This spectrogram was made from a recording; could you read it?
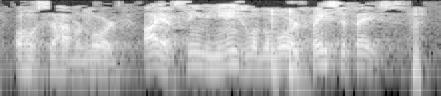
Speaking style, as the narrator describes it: Gideon realized that it was the angel of the Lord, he exclaimed

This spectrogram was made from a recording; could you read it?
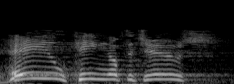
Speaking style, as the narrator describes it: mockingly greet him

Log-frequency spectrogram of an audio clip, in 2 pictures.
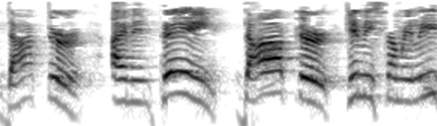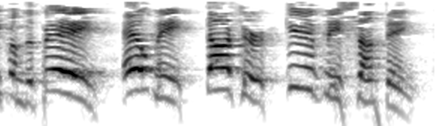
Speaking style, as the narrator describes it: scream

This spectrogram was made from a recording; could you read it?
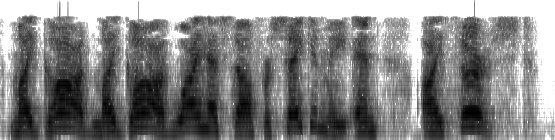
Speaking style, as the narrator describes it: He cried out

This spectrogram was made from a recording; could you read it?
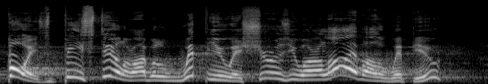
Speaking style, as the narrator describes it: in an irritated voice, he exclaimed

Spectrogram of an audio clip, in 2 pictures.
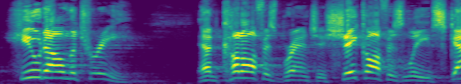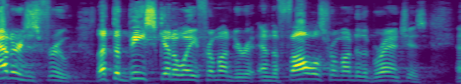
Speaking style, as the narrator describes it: he cried aloud and said

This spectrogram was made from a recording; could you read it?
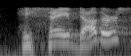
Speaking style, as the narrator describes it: they scoffed

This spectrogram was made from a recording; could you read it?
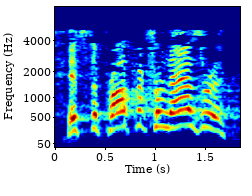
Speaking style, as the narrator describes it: he cried with tears in his eyes

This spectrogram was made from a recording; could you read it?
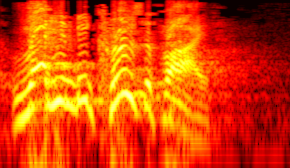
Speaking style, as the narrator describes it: shouted all the more

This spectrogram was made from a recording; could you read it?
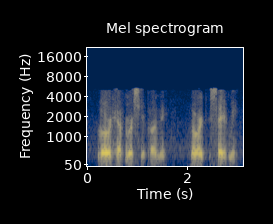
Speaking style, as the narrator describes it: In the agony of his soul he cried out

